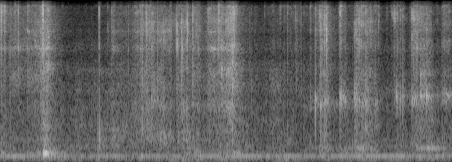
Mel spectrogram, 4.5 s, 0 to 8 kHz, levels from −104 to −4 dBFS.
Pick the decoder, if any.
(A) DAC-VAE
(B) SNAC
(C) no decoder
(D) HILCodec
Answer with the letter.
B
